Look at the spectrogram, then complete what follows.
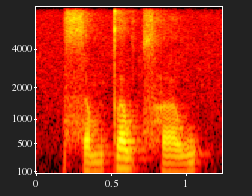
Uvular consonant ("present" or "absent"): absent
